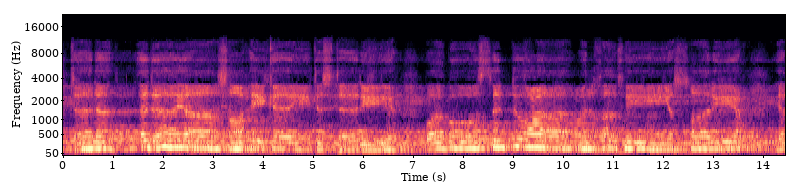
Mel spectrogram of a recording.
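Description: Background music: a voice singing a chant-like melody with held notes that change pitch every second or so.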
